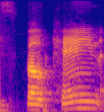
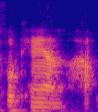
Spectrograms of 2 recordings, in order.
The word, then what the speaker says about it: Spokane: Based off of the silent e. Yeah, I teach first grade. I know this stuff. Based off the e at the end, it's making the a say its name. The mama e. So, it phonetically Spokane, but I'm not going to say that it's officially Spokane because Louisville is not phonetically correct.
